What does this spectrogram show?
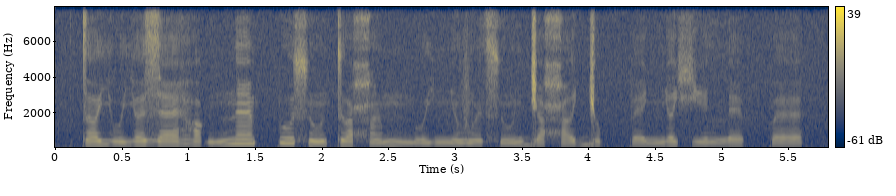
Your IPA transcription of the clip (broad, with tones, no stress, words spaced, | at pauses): tʌ˧ju˩ jə˧ zæ˩˥ ɦɒ˩ɡnːæ̃˥pːu˥sũ˩˥ tʊ˧ħə̃˩˥ mːu˩j ɲə̃˩və̃˩sũ˩˥ ɟə˩˥ħʌ˩˥ ɟʊ˥˩pːɛ˩ ɲʌ˥ çi˧lːɛ˩pːɜ˧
